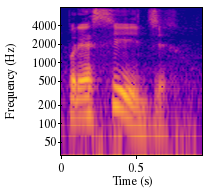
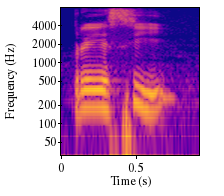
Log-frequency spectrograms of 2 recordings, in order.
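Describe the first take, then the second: First: प्रेसीज with a buzzing z at the end; wrong form. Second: प्रेसी with silent s at the end; precis pronounced. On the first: Teacher quoting the common mistake. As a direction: say प्रेसीज with the final z. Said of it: "लेकिन गलत से आप बोलते हैं". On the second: Teacher giving the right form of précis. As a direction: say प्रेसी, no final s sound. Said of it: "लेकिन गलत से आप बोलते हैं प्रेसीज". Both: Shown as a demonstration.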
